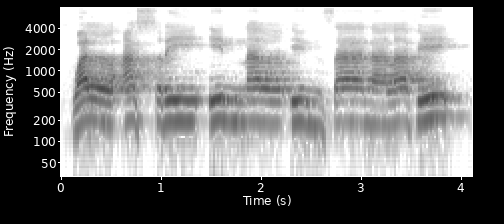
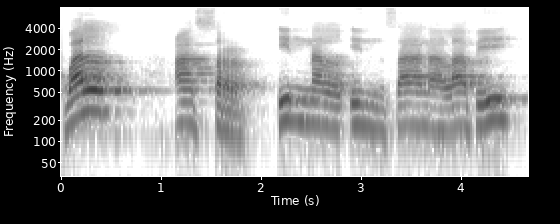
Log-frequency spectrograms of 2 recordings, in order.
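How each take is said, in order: First: Asr ends with a vowel, joined to the next word. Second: Asr ends without a vowel, stopped before the next word. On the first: The speaker calls it wrong. "Biasanya dibaca begini. ... Itu tidak pas" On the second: The speaker calls it right. "Bacanya yang tepat adalah"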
